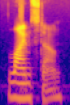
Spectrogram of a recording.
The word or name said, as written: Limestone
